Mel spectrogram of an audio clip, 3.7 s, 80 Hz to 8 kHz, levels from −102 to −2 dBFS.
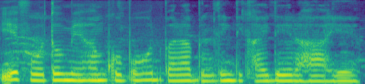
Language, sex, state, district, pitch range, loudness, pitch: Hindi, female, Arunachal Pradesh, Longding, 195-215 Hz, -13 LUFS, 205 Hz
